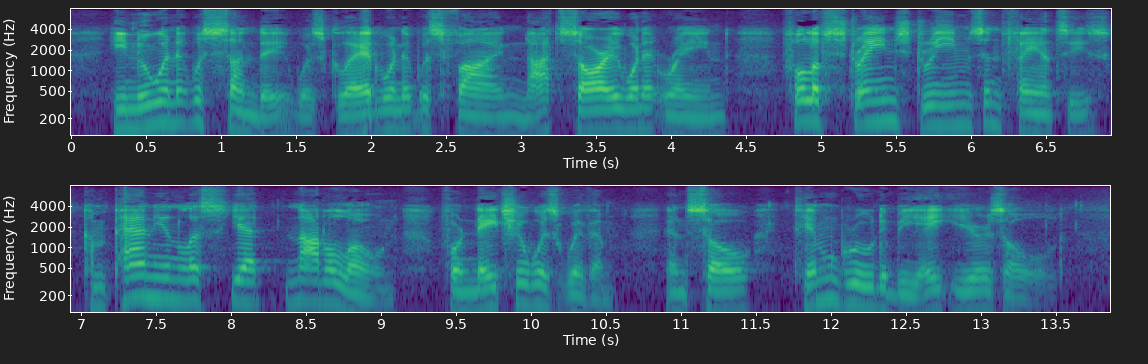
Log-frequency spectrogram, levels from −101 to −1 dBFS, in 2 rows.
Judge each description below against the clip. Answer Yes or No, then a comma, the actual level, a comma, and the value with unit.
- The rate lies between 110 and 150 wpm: No, average, 175 wpm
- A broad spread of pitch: Yes, wide, 6.2 semitones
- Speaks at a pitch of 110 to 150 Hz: Yes, medium, 140 Hz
